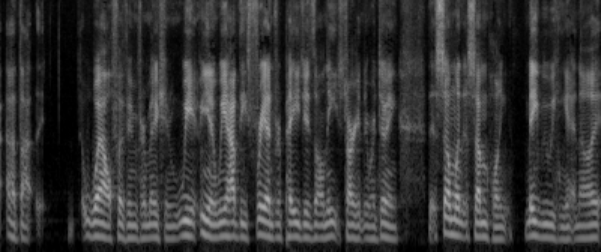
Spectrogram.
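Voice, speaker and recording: With a lowish, darkish voice, a man chats through an informal online question-and-answer session he's hosting as a remote viewing tasker. He peppers his loose talk with "you know."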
